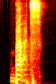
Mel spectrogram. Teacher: The next sound, this is a voiced consonant and it's pronounced b.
